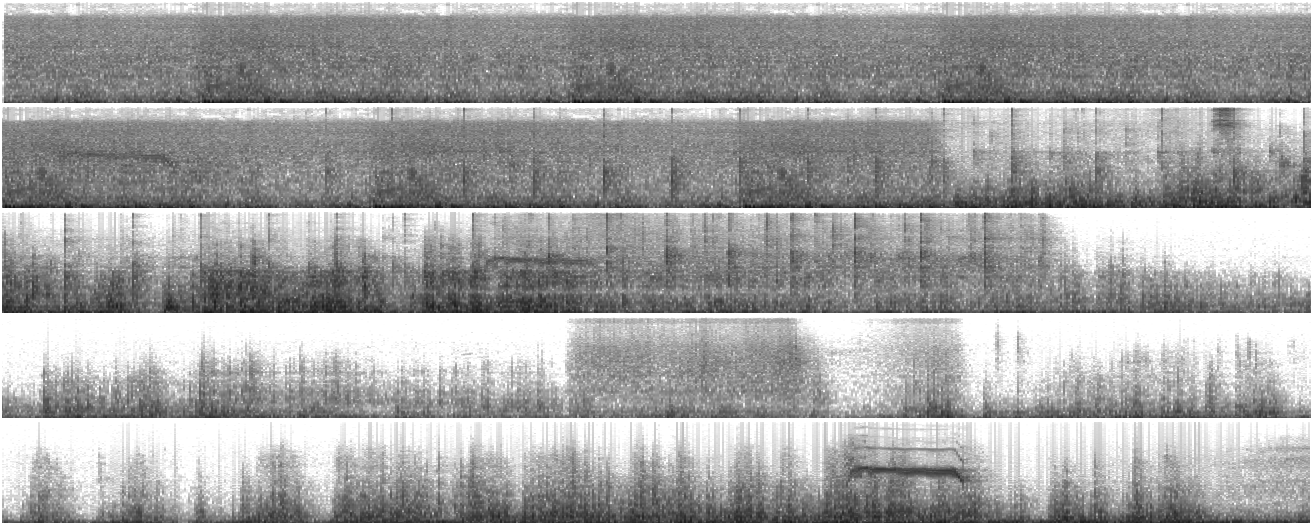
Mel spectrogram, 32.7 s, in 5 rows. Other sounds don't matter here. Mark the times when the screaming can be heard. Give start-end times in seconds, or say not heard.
7.0-7.5, 15.4-16.1, 30.4-31.0.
